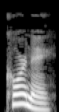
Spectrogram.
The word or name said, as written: courtnay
